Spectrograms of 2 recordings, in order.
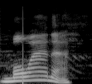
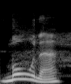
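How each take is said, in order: First: The name is said with three syllables. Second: The name is said with two syllables. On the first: The speaker calls it right. "I said Moana" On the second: The speaker calls it wrong. "You said Mona"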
